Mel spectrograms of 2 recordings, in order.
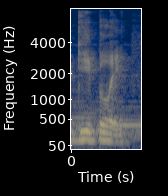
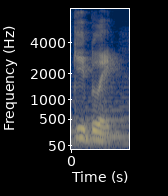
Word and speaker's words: Ghibli: default by the way that's how I pronounce Studio gibl not gibl I pronounce it gibly and I'm not the only one get off my case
